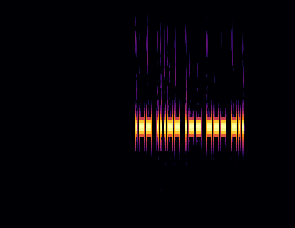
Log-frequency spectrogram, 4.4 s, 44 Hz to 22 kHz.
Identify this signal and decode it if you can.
Morse code, heard as a keyed tone, about 46 wpm, 700 Hz. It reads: W3WOD
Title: USA Call Signs - 5 Characters - 45wpm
